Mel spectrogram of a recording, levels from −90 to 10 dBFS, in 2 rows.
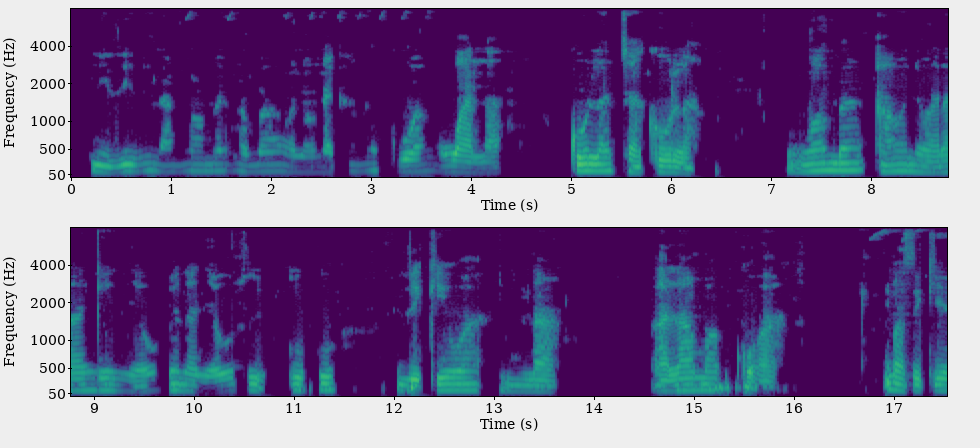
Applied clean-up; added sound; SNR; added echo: none; none; none; none.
